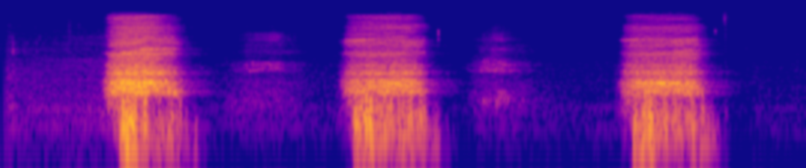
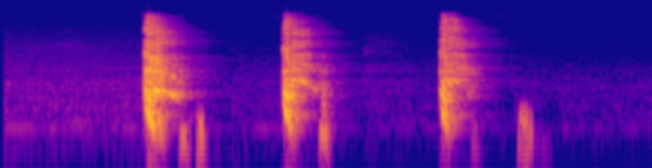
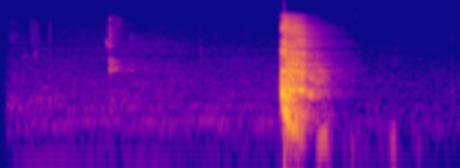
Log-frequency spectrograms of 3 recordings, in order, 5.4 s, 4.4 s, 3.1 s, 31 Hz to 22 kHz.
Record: exhalation_length: 5.4 s
exhalation_amplitude: 17334
exhalation_signal_mean_std_ratio: 0.39
three_cough_length: 4.4 s
three_cough_amplitude: 31393
three_cough_signal_mean_std_ratio: 0.27
cough_length: 3.1 s
cough_amplitude: 32534
cough_signal_mean_std_ratio: 0.19
survey_phase: beta (2021-08-13 to 2022-03-07)
age: 45-64
gender: Male
wearing_mask: 'No'
symptom_none: true
symptom_onset: 13 days
smoker_status: Never smoked
respiratory_condition_asthma: false
respiratory_condition_other: false
recruitment_source: REACT
submission_delay: 11 days
covid_test_result: Negative
covid_test_method: RT-qPCR
influenza_a_test_result: Negative
influenza_b_test_result: Negative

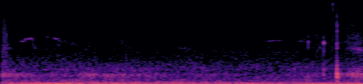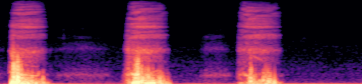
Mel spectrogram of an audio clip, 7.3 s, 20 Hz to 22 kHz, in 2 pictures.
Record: exhalation_length: 7.3 s
exhalation_amplitude: 10973
exhalation_signal_mean_std_ratio: 0.29
survey_phase: beta (2021-08-13 to 2022-03-07)
age: 65+
gender: Female
wearing_mask: 'Yes'
symptom_cough_any: true
symptom_new_continuous_cough: true
symptom_runny_or_blocked_nose: true
symptom_shortness_of_breath: true
symptom_sore_throat: true
symptom_fatigue: true
symptom_fever_high_temperature: true
symptom_headache: true
symptom_change_to_sense_of_smell_or_taste: true
symptom_onset: 3 days
smoker_status: Current smoker (1 to 10 cigarettes per day)
respiratory_condition_asthma: false
respiratory_condition_other: false
recruitment_source: Test and Trace
submission_delay: 2 days
covid_test_result: Positive
covid_test_method: ePCR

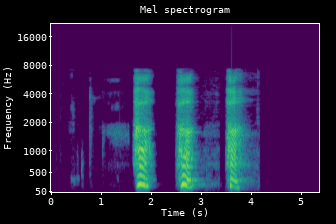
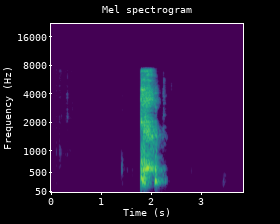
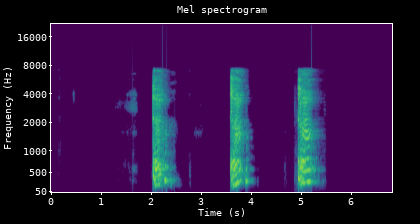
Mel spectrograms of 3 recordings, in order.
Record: exhalation_length: 5.4 s
exhalation_amplitude: 32767
exhalation_signal_mean_std_ratio: 0.32
cough_length: 3.8 s
cough_amplitude: 31247
cough_signal_mean_std_ratio: 0.23
three_cough_length: 6.8 s
three_cough_amplitude: 30794
three_cough_signal_mean_std_ratio: 0.28
survey_phase: beta (2021-08-13 to 2022-03-07)
age: 45-64
gender: Female
wearing_mask: 'No'
symptom_cough_any: true
symptom_runny_or_blocked_nose: true
symptom_diarrhoea: true
symptom_fatigue: true
symptom_change_to_sense_of_smell_or_taste: true
symptom_onset: 9 days
smoker_status: Never smoked
respiratory_condition_asthma: false
respiratory_condition_other: false
recruitment_source: Test and Trace
submission_delay: 1 day
covid_test_result: Positive
covid_test_method: RT-qPCR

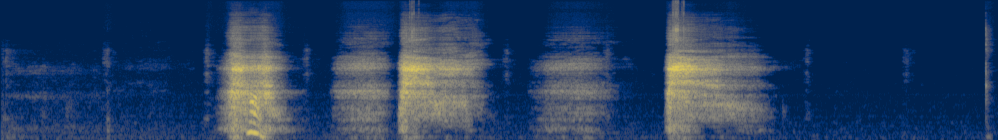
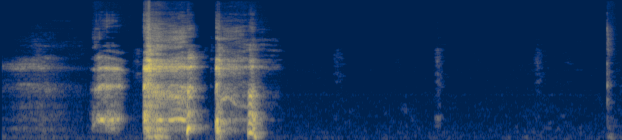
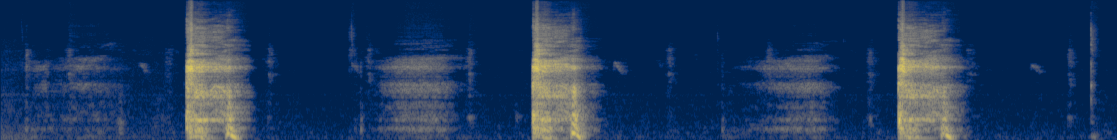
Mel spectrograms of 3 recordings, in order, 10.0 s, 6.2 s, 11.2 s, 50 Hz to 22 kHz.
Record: exhalation_length: 10.0 s
exhalation_amplitude: 30997
exhalation_signal_mean_std_ratio: 0.32
cough_length: 6.2 s
cough_amplitude: 32264
cough_signal_mean_std_ratio: 0.29
three_cough_length: 11.2 s
three_cough_amplitude: 30273
three_cough_signal_mean_std_ratio: 0.26
survey_phase: alpha (2021-03-01 to 2021-08-12)
age: 65+
gender: Female
wearing_mask: 'No'
symptom_none: true
smoker_status: Ex-smoker
respiratory_condition_asthma: false
respiratory_condition_other: false
recruitment_source: REACT
submission_delay: 1 day
covid_test_result: Negative
covid_test_method: RT-qPCR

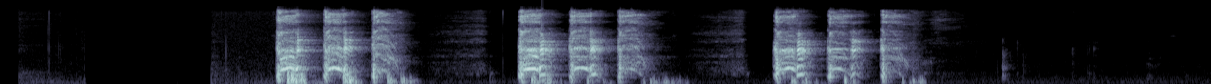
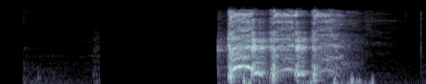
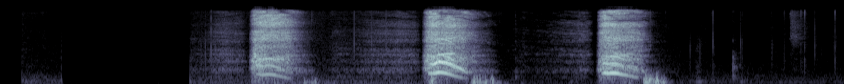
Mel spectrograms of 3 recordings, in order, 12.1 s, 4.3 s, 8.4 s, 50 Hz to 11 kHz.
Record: three_cough_length: 12.1 s
three_cough_amplitude: 28481
three_cough_signal_mean_std_ratio: 0.36
cough_length: 4.3 s
cough_amplitude: 25533
cough_signal_mean_std_ratio: 0.37
exhalation_length: 8.4 s
exhalation_amplitude: 28001
exhalation_signal_mean_std_ratio: 0.31
survey_phase: alpha (2021-03-01 to 2021-08-12)
age: 65+
gender: Male
wearing_mask: 'No'
symptom_shortness_of_breath: true
symptom_fatigue: true
symptom_onset: 12 days
smoker_status: Never smoked
respiratory_condition_asthma: true
respiratory_condition_other: true
recruitment_source: REACT
submission_delay: 1 day
covid_test_result: Negative
covid_test_method: RT-qPCR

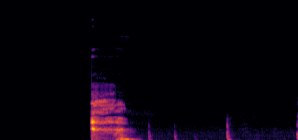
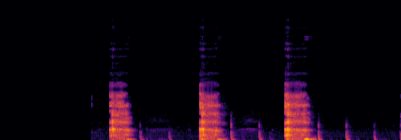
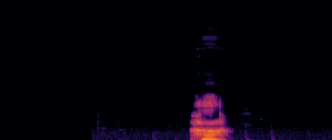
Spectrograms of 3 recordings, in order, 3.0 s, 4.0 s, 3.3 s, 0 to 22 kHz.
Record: cough_length: 3.0 s
cough_amplitude: 28387
cough_signal_mean_std_ratio: 0.16
three_cough_length: 4.0 s
three_cough_amplitude: 20174
three_cough_signal_mean_std_ratio: 0.28
exhalation_length: 3.3 s
exhalation_amplitude: 6557
exhalation_signal_mean_std_ratio: 0.24
survey_phase: beta (2021-08-13 to 2022-03-07)
age: 65+
gender: Female
wearing_mask: 'No'
symptom_none: true
smoker_status: Never smoked
respiratory_condition_asthma: false
respiratory_condition_other: false
recruitment_source: REACT
submission_delay: 1 day
covid_test_result: Negative
covid_test_method: RT-qPCR
influenza_a_test_result: Negative
influenza_b_test_result: Negative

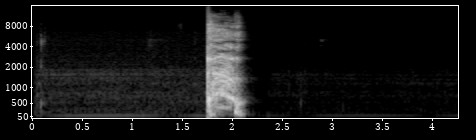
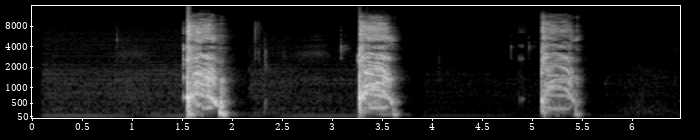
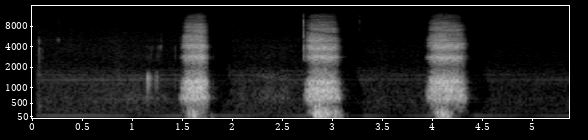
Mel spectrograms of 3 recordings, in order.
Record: cough_length: 4.3 s
cough_amplitude: 32768
cough_signal_mean_std_ratio: 0.23
three_cough_length: 6.5 s
three_cough_amplitude: 32768
three_cough_signal_mean_std_ratio: 0.3
exhalation_length: 5.4 s
exhalation_amplitude: 18140
exhalation_signal_mean_std_ratio: 0.34
survey_phase: beta (2021-08-13 to 2022-03-07)
age: 18-44
gender: Male
wearing_mask: 'No'
symptom_none: true
smoker_status: Never smoked
respiratory_condition_asthma: false
respiratory_condition_other: false
recruitment_source: REACT
submission_delay: 3 days
covid_test_result: Negative
covid_test_method: RT-qPCR
influenza_a_test_result: Unknown/Void
influenza_b_test_result: Unknown/Void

